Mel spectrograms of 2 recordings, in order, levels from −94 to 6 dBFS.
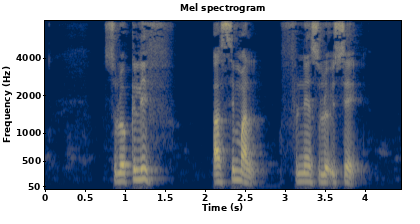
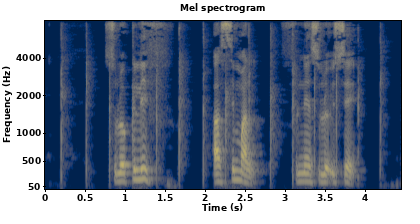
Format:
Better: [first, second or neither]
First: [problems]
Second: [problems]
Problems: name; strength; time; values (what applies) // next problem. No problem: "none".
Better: first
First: none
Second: noise reduction (classical method Wiener filter)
